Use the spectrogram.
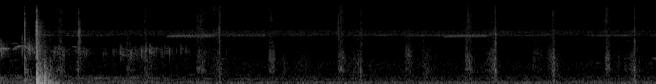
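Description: Crickets chirp steadily on a quiet summer night, a high continuous trill with regular pulses, with distant wind and rustling leaves, preceded by a single soft thump near the start.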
